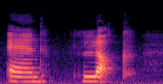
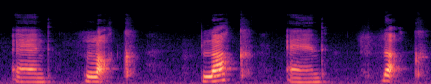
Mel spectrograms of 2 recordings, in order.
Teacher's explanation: the tip of my tongue is touching the alveolar ridge, or is being placed to the alveolar ridge. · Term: liquid and laterals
